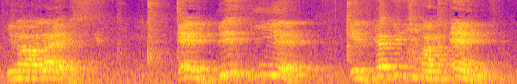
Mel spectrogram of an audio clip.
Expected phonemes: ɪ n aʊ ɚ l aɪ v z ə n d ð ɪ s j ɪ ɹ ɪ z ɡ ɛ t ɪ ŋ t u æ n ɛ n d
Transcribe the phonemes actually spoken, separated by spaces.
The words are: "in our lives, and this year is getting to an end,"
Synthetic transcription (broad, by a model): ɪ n aʊ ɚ l aɪ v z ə n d ð ɪ s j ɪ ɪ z ɡ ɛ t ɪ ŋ t u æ n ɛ n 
